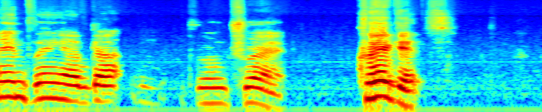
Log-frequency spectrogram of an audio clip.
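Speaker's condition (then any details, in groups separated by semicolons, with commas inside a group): Cerebral palsy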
